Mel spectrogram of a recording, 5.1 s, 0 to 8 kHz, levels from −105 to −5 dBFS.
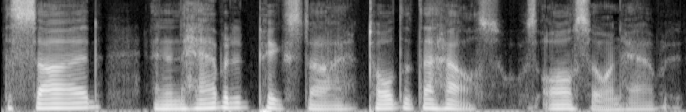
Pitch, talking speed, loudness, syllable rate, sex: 105 Hz, 165 wpm, -19 LUFS, 4.9 syllables/s, male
